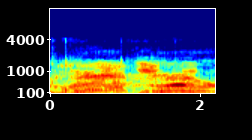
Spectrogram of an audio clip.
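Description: Several voices shouting and yelling in long cries that rise and fall in pitch, the excited shouting of kabaddi players and spectators as a raider is tackled.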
